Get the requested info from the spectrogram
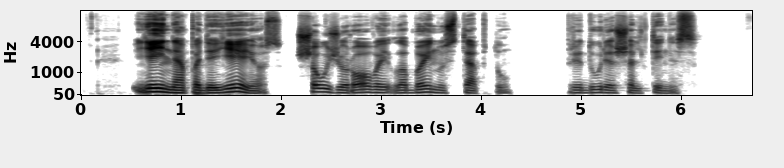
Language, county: Lithuanian, Klaipėda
